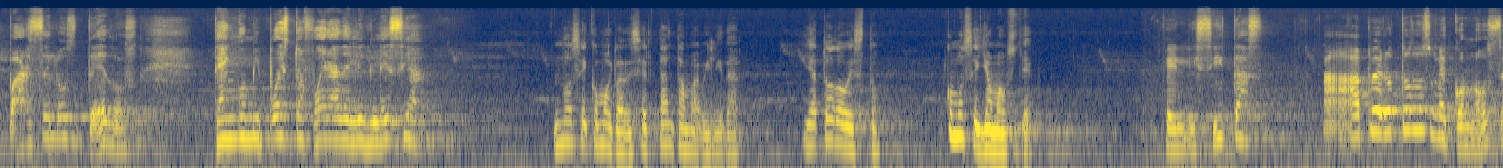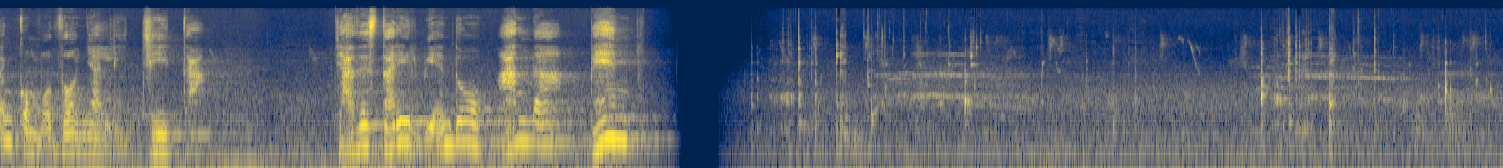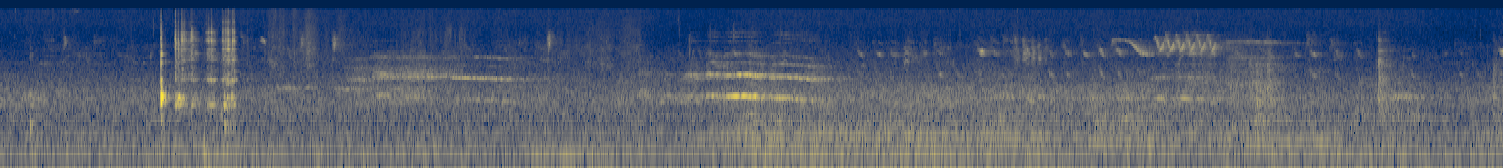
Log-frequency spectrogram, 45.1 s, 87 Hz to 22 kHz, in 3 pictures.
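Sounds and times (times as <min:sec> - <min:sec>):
birds: 0:22.9 - 0:45.0
roosters crowing: 0:23.8 - 0:25.8, 0:27.4 - 0:29.8, 0:33.4 - 0:38.9, 0:41.3 - 0:43.0
ceramic clinks of clay cups: 0:31.6 - 0:32.6.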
